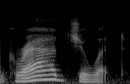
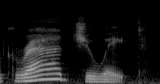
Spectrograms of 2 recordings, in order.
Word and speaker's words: graduate: I'm sure you've heard graduate. He's a graduate. But when we use the verb, he will graduate. What happened? Grad is still the primary stress. The second syllable is still weak, but the third syllable became a secondary stress.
